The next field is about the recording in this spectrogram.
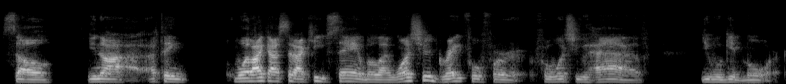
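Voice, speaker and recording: A man in his thirties hosting a casual podcast chat, telling stories with lively acted-out quotes. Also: mid-range voice, measured pace. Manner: animated storytelling, acts out quoted dialogue. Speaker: podcast host.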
